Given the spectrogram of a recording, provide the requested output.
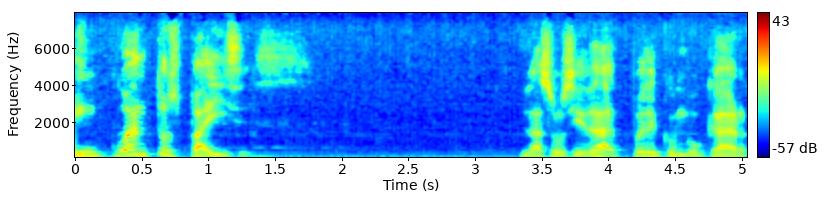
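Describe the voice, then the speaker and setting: A man talks at a very slow pace. His voice is fairly high and somewhat breathy. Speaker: radio news host. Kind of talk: news commentary.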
